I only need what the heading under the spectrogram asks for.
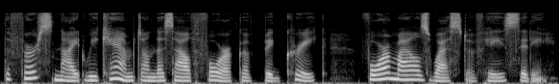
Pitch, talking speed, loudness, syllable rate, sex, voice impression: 195 Hz, 195 wpm, -17 LUFS, 4.1 syllables/s, female, very feminine, adult-like, slightly middle-aged, very thin, very tensed, powerful, very bright, hard, very clear, very fluent, slightly raspy, slightly cute, cool, slightly intellectual, very refreshing, sincere, slightly calm, very unique, very elegant, wild, sweet, strict, intense, very sharp, light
